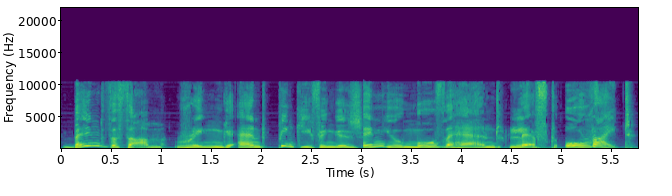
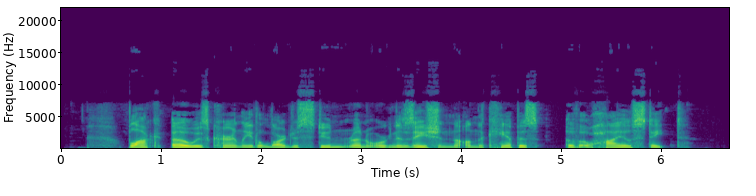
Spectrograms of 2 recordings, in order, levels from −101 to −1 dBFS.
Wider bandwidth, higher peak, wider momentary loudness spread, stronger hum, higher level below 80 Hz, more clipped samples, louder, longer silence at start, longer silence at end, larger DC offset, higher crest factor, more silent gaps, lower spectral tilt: first, 11 kHz vs 9 kHz; about the same, 0 dBFS vs -2 dBFS; second, 4 LU vs 8 LU; neither; first, -42 dBFS vs -56 dBFS; neither; first, -18 LUFS vs -21 LUFS; second, 0 s vs 0.7 s; second, 0 s vs 0.5 s; neither; about the same, 18 dB vs 18 dB; neither; about the same, -5.5 dB/octave vs -5.5 dB/octave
